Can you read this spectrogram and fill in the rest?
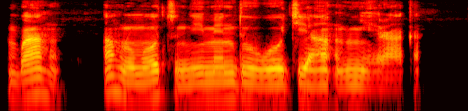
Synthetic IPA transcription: ŋ͡m̩˨ɡ͡ba˦a˦ɦʊ˨ | a˦ɦʊ˨ɾʊ˨mo˨˦o˦tu˨ni˦me˦n̩˦dʊ˦˨wo˦o˦d͡ʒi˦a˦a˦ɦʊ˨m̩˦ɲe˨ɾa˨a˦ka˦

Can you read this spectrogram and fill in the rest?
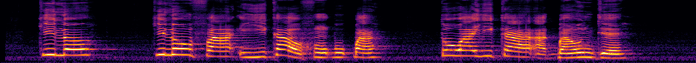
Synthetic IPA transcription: ki˦lo˦ | ki˦lo˦n̩˦fa˧i˨ji˨˧ka˦˨ɔ˨fũ˧k͡pu˧k͡pa˧ | to˦wa˦ji˦ka˦a˨ɡ͡ba˨o˦n̩˦d͡ʒɛ˧

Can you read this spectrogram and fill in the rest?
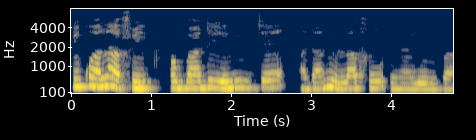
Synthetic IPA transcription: nĩ˦kũ˦a˧laː˦˨fĩ˧ɔ˧ba˧di˦je˧˦mĩ˦d͡ʒɛ˦ | a˨da˨˦nũː˦˨˦la˦fũ˦i˦˨ɾ̃ã˧˨je˧u˨ba˧˦

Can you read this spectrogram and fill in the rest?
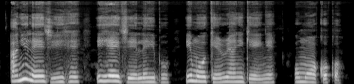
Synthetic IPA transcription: a˨ɲɪ˦ne˨e˦d͡ʒi˨i˦ɦe˦ | i˦ɦe˦e˦d͡ʒi˨e˨le˦i˦bu˦ | ɪ˦m˦o˦o˦ke˨n̩˦ɾi˦a˦ɲɪ˦ɡe˨e˨ɲe˦ | ʊ˦mʊ˦ɔ˨kʊ˦kɔ˨

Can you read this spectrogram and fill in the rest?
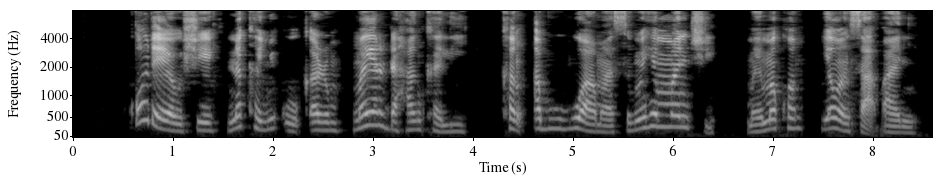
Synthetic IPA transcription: kʷoː˦da˨jɐ˨wʃeː˦nɐ˦kɐ˨ɲji˦kʷʼoː˨kʼɐ˦ɽɪ˦mːɐ˦jɐ˦rda˨ha˦ŋkʰɐ˨liː˦ | kʰɐ˦˨ŋʔa˦buː˦bʊ˦waː˨maː˨suː˦mʊ˦ɦɪ˦mːɐ˦nt͡ʃiː˨ | ma˨jmɐ˦kʷɔ˦ŋ | jɐ˦wɐ˨nsa̰ː˨ɓaː˦niː˦

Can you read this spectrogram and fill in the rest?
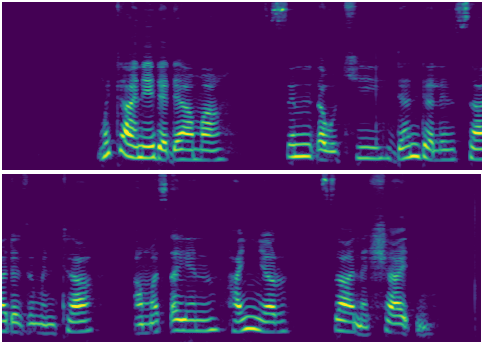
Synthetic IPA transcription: mʊ˦taː˨neː˦da˨daː˦maː˦ | sʊ˦nɗa˨wkʲʰiː˦dɐ˦ndɐ˨lɪ˦nsaː˦da˨zʊ˨mʊ˨ntʰaː˦ | ʔa˨mɐ˦sʼɐ˦jɪ˦nha˦ɲjɐ˨r | saː˦˨na˨ʃaː˦ɗiː˨

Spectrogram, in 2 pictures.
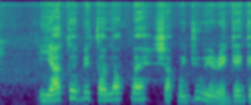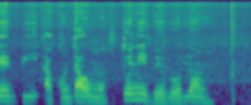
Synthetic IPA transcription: i˨ja˨˦to˦bi˦tɔ˧lɔ˦k͡pɛ˦ʃa˧k͡pe˨d͡ʒu˦wi˧˨ɾɛ˨ɡɛ˨˦ɡɛ˦bi˧a̰˨kɔ̃˨da˦ɔ˧mɔ̃˧to˦nĩ˦i˦˨be˨ɾo˦ɔ˧lɔ˦ɾ̃ũ˦

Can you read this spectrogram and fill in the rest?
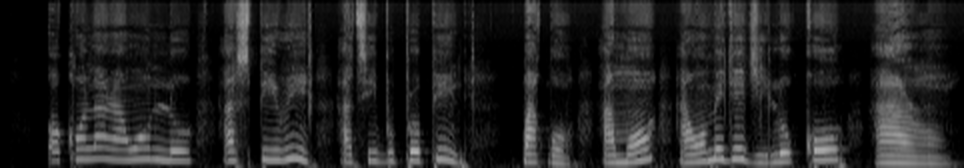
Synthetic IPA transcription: ɔ˨kʰã˧la˦ɾa˧w̃ɔ̃˦n̩˦lo˧ | a˧spi˧ɾĩ˦˨ | a̰˨tʰi˧bu˧pɾo˧pĩ˦˨n | k͡pa˧k͡pɔ˨ | a˨mɔ̃˨˦ | a˦˨w̃ɔ̃˧me˦d͡ʒe˦˨d͡ʒi˨lo˦ko˦ | a˦˨ɾ̃ɔ̃˨

